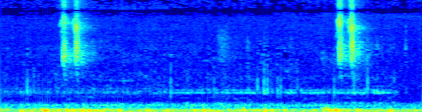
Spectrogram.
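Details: Oriental magpie, called "kachigarasu" in Saga Prefecture, Japan, for its "kachi-kachi" call, gives two short, harsh, rasping chatters about three seconds apart over a steady low rumble of wind or distant traffic.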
